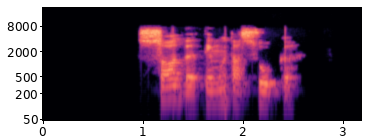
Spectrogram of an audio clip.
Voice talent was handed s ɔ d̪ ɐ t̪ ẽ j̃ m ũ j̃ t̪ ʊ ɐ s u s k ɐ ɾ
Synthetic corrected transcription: s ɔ d̪ ɐ t̪ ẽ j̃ m ũ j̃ t̪ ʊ a s u k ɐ ɾ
